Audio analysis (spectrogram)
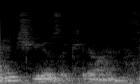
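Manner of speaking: ordinary talk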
